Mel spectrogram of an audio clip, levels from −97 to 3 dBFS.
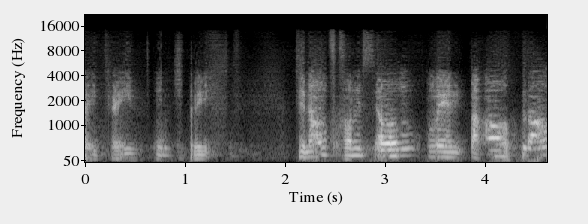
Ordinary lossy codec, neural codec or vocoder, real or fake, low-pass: none; codec, 44.1 kHz, 0.9 kbps, DAC; fake; 14.4 kHz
